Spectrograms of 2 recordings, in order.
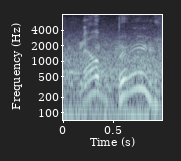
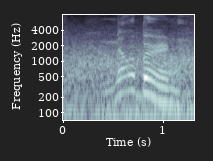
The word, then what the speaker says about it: Melbourne: it with the you mel burn i thought i thought i've been saying it like that katie thank you so much for the amazing tip melbourne are you ready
